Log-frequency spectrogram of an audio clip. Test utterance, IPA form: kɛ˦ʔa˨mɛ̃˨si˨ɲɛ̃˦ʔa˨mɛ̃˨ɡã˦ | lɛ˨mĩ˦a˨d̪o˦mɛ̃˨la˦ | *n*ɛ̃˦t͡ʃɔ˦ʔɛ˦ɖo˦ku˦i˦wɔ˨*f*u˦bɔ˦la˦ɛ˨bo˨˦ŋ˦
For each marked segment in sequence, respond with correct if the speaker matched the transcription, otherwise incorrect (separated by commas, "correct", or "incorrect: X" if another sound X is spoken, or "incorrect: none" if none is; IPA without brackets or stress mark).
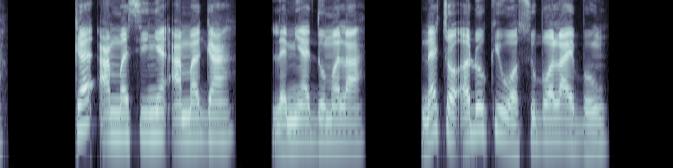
correct, incorrect: s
